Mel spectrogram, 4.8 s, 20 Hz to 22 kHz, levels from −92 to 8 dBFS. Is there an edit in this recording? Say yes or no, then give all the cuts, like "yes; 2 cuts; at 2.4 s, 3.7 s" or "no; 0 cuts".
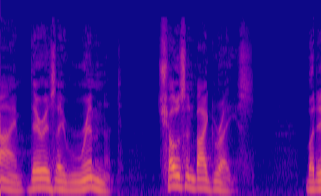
no; 0 cuts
